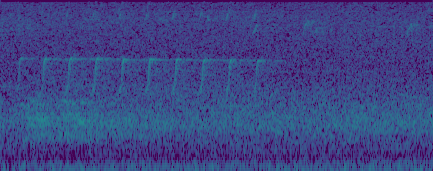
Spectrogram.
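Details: Northern Cardinal in Angrignon Park, neighbouring birds countersinging variants of one song theme; a quick series of about ten short slurred units repeated roughly five per second at even pitch, then stopping, against low-frequency noise.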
